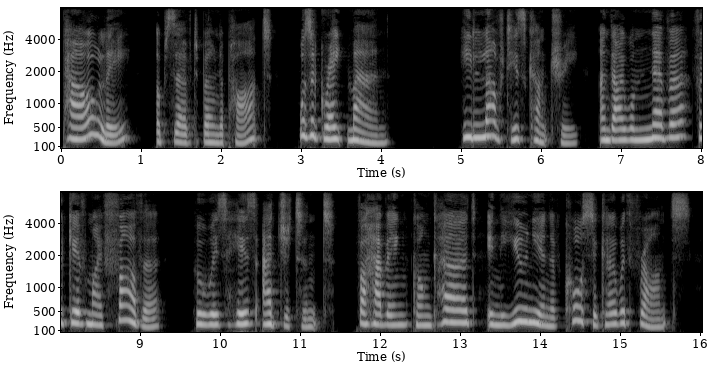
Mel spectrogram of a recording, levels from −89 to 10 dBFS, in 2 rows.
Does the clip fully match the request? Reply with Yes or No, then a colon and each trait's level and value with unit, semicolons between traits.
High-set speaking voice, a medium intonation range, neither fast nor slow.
No: high, 225 Hz; average, 4.2 semitones; slow, 120 wpm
